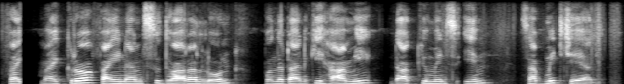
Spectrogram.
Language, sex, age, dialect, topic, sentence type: Telugu, male, 18-24, Utterandhra, banking, question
